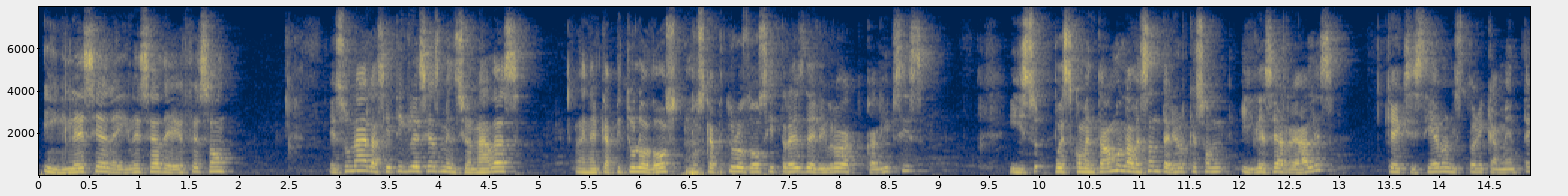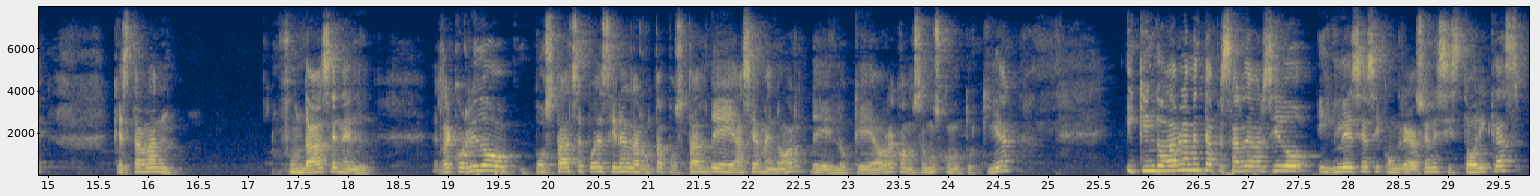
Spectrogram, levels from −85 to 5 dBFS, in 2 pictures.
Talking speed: 150 wpm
